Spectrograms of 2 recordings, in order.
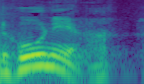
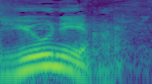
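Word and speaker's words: Junia: Okay, in Hebrew, unlike Spanish, the J is like an H. In Hebrew, the J is like a Y. Okay, so this isn't Hunia. This is Unia. Okay, Andronicus and Unia, my countrymen and my fellow prisoners, are of note among the apostles who also were in Christ before me.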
